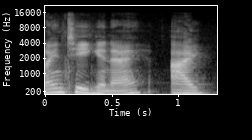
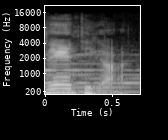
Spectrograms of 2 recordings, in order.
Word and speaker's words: Antigone: The new story concerns a young immigrant girl named Antigone (pronounced ann - tee - gonn) –not Antigone (pronounced ann - ti - goh - ney), I don't know why– and what happens when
